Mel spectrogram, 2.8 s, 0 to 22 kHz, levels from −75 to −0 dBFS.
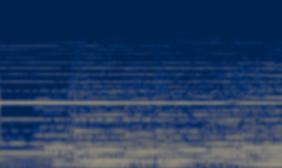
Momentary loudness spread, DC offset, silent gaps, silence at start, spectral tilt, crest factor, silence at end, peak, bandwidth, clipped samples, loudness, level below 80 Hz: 4 LU; under 0.1%; none; 0 s; -6 dB/octave; 14 dB; 0 s; -18 dBFS; 11 kHz; under 0.1%; -31 LUFS; -54 dBFS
